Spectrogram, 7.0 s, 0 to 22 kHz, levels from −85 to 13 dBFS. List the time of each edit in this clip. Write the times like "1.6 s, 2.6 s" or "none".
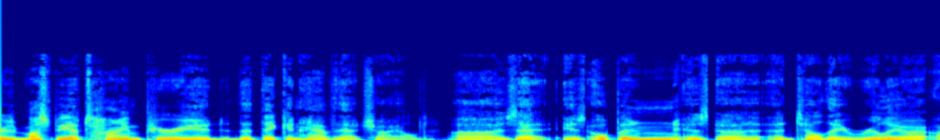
3.3 s, 4.4 s, 5.3 s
